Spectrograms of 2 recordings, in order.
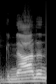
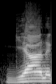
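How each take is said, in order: First: The word starts with a g sound. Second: The word starts with a j sound. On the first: The speaker calls it wrong. "ज्ञान नहीं बोलना है" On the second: The speaker calls it right. "हमें इसका उच्चारण क्या करना है, ज्ञान करना है"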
